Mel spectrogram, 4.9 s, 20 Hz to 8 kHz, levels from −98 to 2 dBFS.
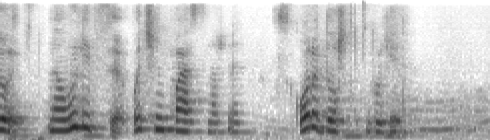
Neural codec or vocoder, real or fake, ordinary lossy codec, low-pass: codec, 16 kHz, 1 kbps, X-Codec, HuBERT features, trained on balanced general audio; fake; AAC, 32 kbps; 7.2 kHz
